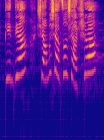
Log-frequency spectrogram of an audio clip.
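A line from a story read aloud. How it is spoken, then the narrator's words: Group shouting together. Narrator (Chinese): 他们一起喊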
